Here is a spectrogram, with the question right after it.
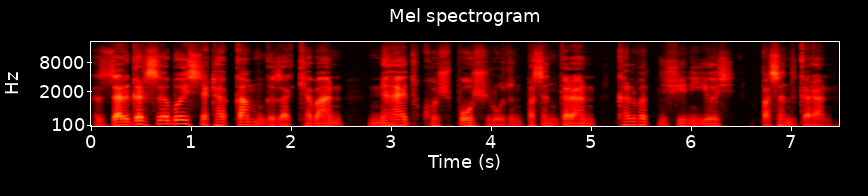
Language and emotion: Kashmiri, neutral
